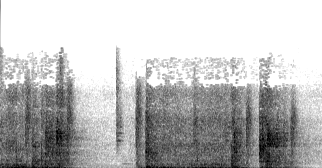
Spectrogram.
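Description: Skateboard wheels rolling on a plywood mini ramp: a low rumble that drops away for under a second near the middle and comes back with a knock of the board, with more clacks of the board before it goes quiet near the end.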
